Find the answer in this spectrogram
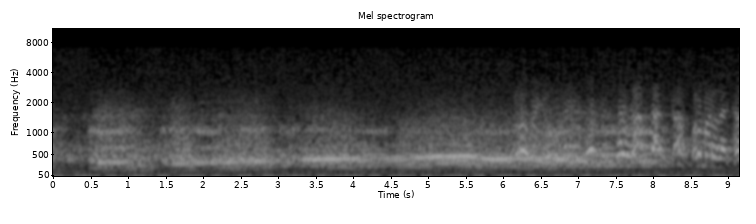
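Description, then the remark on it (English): A car engine drones steadily and then revs up, its pitch climbing as it accelerates after a gray Ford roadster, loud, with sharper yelping sounds near the end. “Give us the gun.”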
